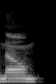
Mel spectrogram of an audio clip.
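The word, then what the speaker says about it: Noem: you say it gnome gnome gnome is it gnome yeah was on Trump's list for the VP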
